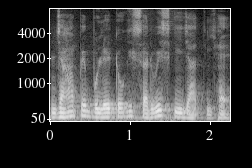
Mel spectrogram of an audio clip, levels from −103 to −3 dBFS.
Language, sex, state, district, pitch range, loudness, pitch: Hindi, male, Uttar Pradesh, Jalaun, 100-130 Hz, -20 LUFS, 110 Hz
